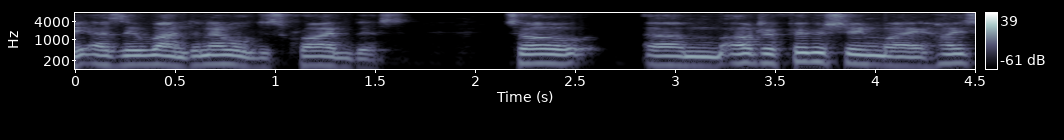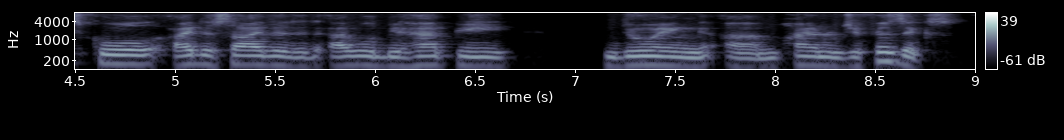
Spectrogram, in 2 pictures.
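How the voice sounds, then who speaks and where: Higher-voiced Ukrainian man, muffled call audio. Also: dark tone. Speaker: webinar speaker, medical physicist. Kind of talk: informal personal career presentation. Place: online video call with screen share.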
